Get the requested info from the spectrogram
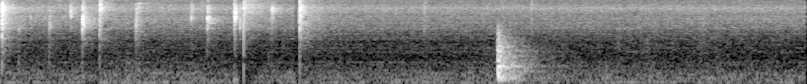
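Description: Whole cumin seeds crackling in hot oil in a stainless-steel kadai: a quick run of sharp pops that thins out over the first second and a half. One last louder pop comes about two and a half seconds in, over a faint sizzle.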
